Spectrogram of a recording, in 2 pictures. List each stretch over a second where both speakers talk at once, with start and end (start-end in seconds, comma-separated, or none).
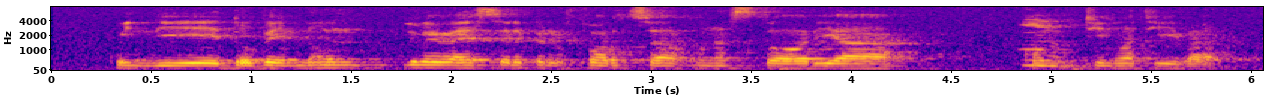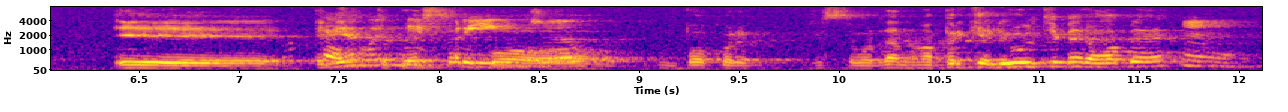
7.4-8.7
